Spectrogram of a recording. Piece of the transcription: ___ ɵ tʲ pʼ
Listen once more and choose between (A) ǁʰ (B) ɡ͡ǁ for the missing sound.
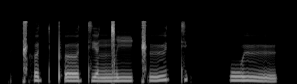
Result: A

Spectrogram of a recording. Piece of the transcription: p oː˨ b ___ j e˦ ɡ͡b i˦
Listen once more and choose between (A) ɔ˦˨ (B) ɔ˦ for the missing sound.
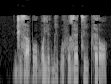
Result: B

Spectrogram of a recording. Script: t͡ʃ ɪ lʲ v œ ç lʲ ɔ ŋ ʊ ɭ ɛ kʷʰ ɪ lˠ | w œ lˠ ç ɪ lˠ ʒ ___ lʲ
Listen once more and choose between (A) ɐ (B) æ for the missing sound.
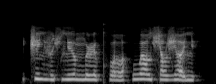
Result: A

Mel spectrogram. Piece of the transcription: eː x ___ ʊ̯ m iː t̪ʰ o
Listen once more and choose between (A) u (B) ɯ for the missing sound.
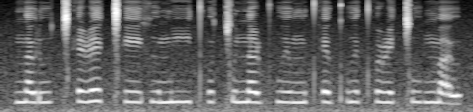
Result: B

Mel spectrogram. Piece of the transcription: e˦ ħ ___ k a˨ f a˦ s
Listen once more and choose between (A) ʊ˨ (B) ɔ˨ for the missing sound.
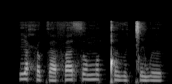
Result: A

